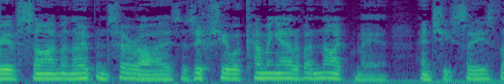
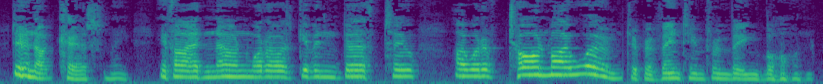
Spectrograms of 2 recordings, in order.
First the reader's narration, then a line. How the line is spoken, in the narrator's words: covers her face with her trembling hands and moans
